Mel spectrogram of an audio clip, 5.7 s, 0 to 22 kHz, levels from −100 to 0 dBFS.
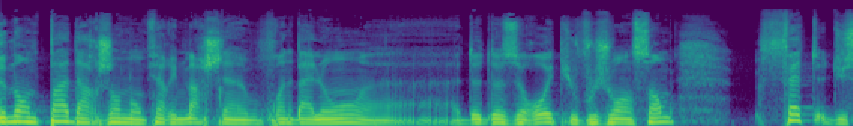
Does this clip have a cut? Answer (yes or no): yes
